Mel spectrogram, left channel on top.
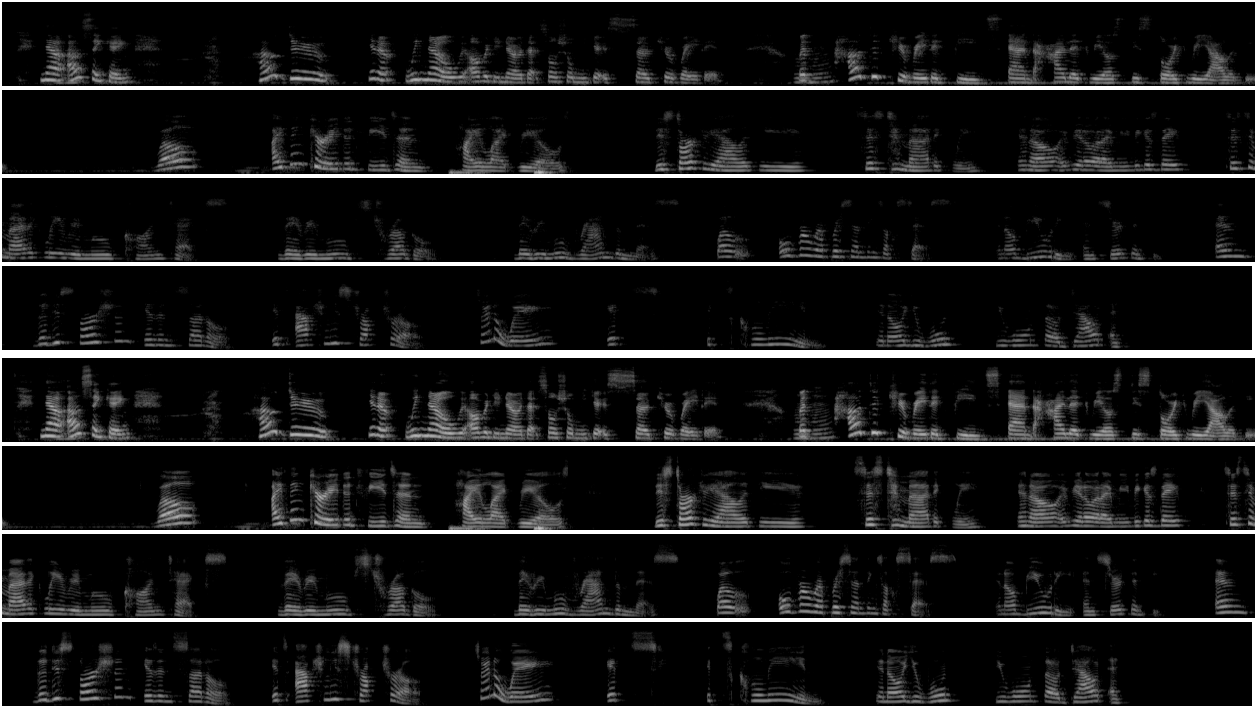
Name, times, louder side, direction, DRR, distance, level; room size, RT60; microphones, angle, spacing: voice 1, 0.2-1.6 2.0-2.2 2.5-3.3 3.7-7.2 7.5-8.1 8.3-12.5 17.9-18.0, right 4 dB, 35° right, 0.4 m, -32 dB
voice 2, 7.9-8.3 14.1-14.5 15.2-16.8 17.1-18.2 19.1-20.6 21.1-22.3 22.7-24.4 24.8-27.3 27.8-29.4 30.2-31.8 32.2-32.5 32.8-34.5 35.0-36.5 37.2-37.5 37.9-39.9 40.3-41.8 42.4-43.1 43.6-44.1 45.0-45.8 46.3-47.1 47.5-48.8, right 5 dB, 85° right, 0.6 m, -37 dB
7.4 x 4.0 x 3.4 m
head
